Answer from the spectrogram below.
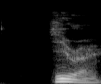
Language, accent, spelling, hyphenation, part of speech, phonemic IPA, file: English, Australia, zero, ze‧ro, numeral / noun / determiner / adjective / verb, /ˈzɪə.ɹəʉ/, En-au-zero.ogg
- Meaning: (numeral) The cardinal number occurring before one and that denotes no quantity or amount at all, represented in Arabic numerals as 0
